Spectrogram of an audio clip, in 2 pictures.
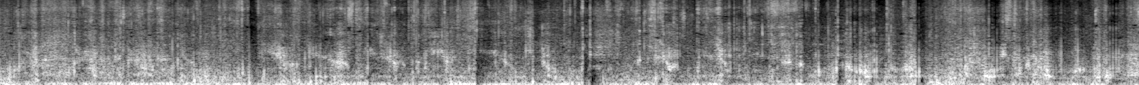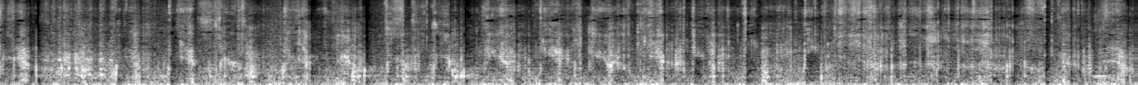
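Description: Gloved hands scraping and scooping loose, powdery frost inside a chest freezer, mixed with close crunching of frost being chewed, picked up by a lapel microphone. Dense, continuous crackling with many small clicks.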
